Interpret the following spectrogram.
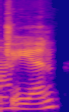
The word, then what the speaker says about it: Keoghan: I can't pronounce his name. Do you want to share it? Or? Keoghan.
